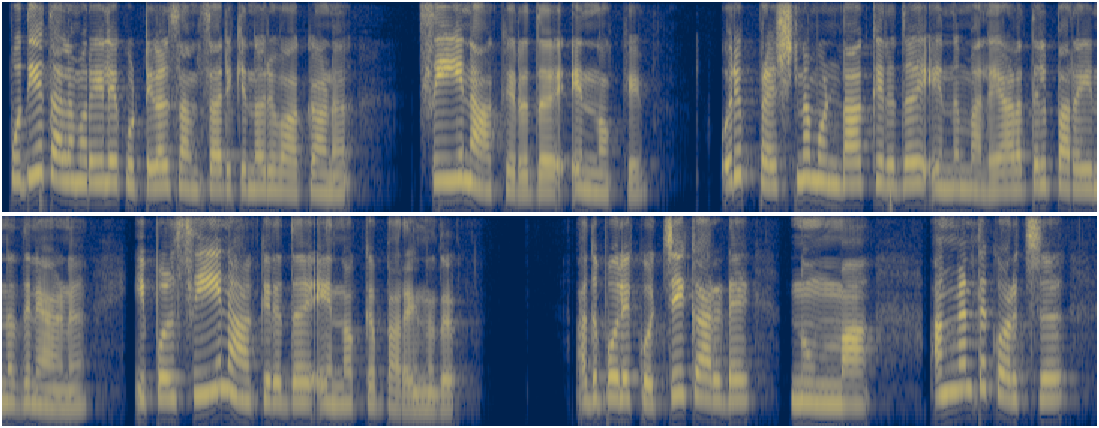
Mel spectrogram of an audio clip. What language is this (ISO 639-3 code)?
mal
